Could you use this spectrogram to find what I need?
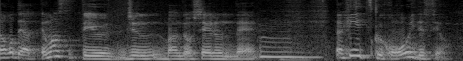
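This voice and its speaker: A man at a fairly quick pace, with very wide pitch swings, over noticeable background noise. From Japan, Fukui. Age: 30s. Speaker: politician. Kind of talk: casual interview.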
